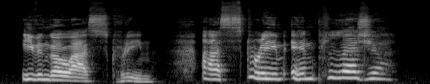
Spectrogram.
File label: Male Beggings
